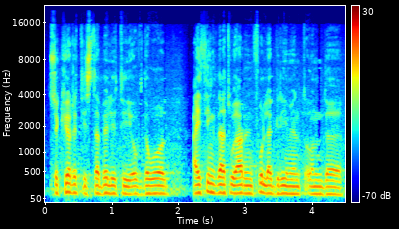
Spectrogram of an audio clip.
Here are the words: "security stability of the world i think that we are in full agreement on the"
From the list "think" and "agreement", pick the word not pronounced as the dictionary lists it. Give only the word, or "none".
none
